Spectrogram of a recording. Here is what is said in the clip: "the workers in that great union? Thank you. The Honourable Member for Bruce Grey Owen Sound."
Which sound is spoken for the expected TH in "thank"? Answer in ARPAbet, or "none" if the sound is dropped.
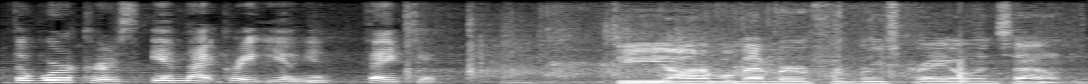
TH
